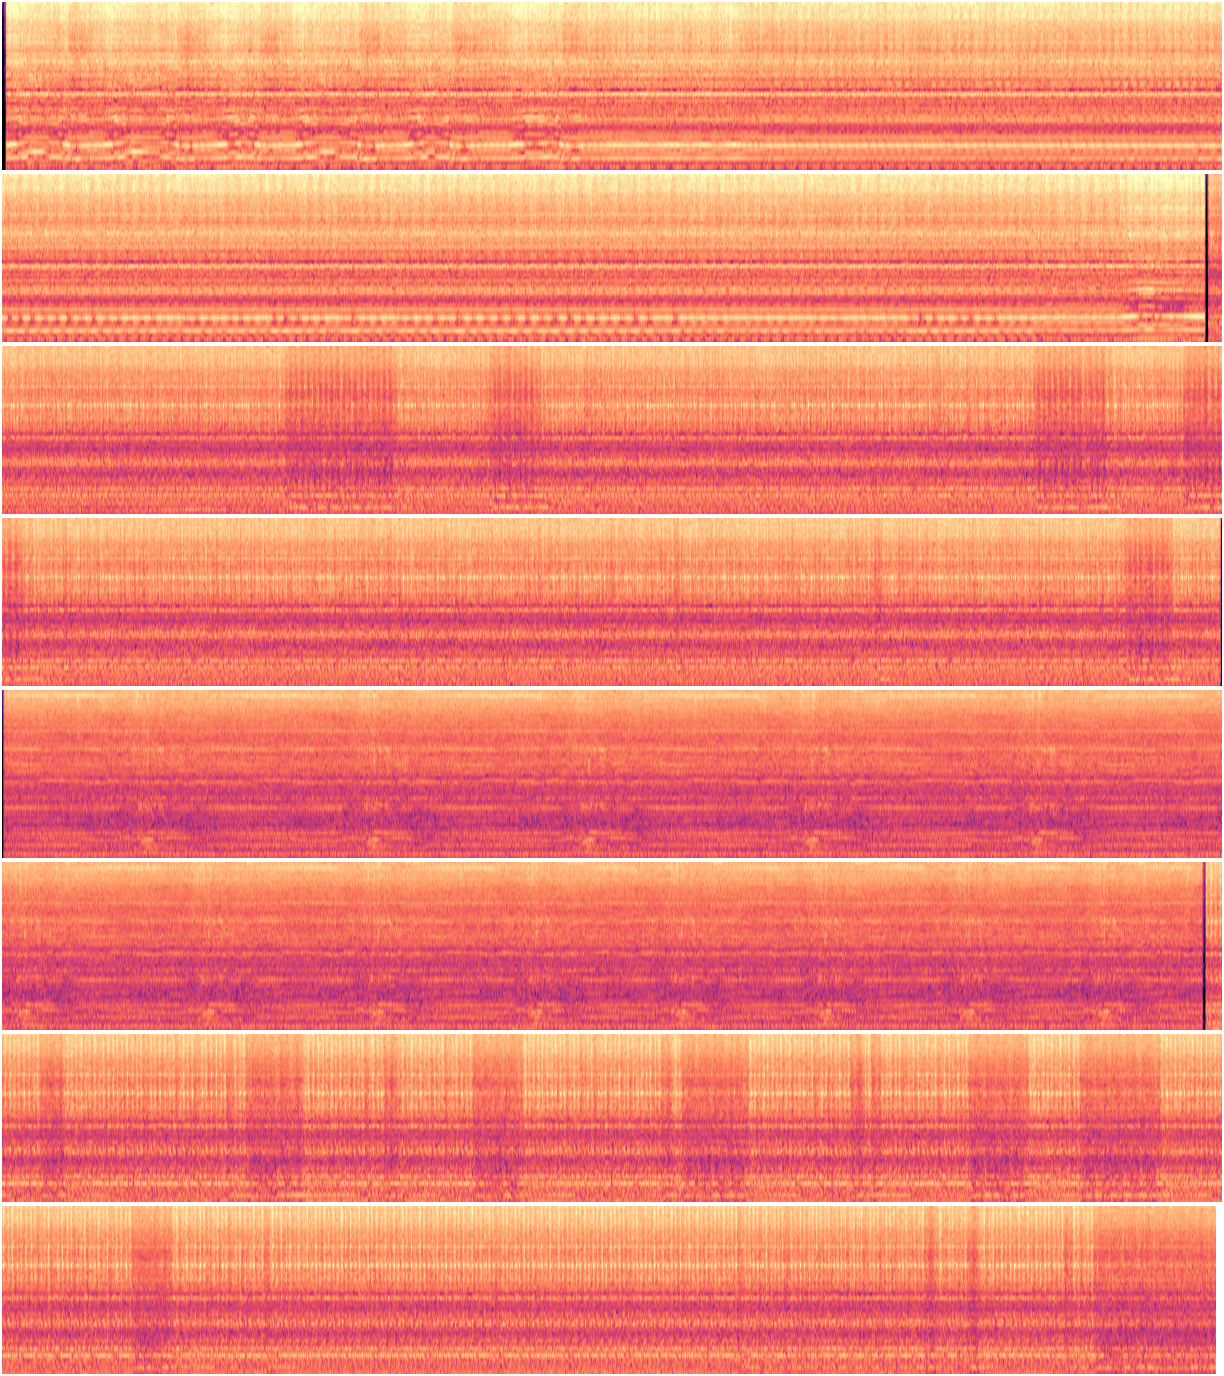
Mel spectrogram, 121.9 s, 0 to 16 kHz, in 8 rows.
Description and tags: broken pc cooler 4x
My broken cooler (not longer in use!)
broken, cooler, damage, pc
